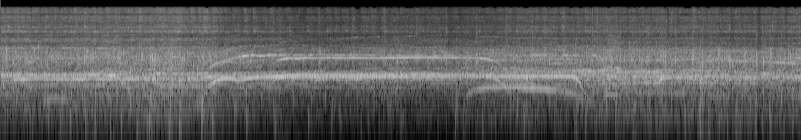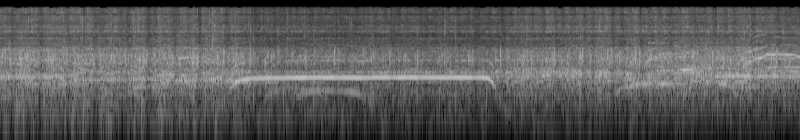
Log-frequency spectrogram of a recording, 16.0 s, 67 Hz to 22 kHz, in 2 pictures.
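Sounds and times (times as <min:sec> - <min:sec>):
audience applauding and cheering: 0:00.0 - 0:16.0
high shouts and whoops: 0:00.0 - 0:16.0
long high cry: 0:10.3 - 0:13.0.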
